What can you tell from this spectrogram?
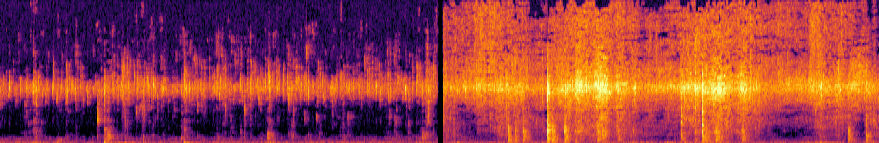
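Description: Faint soft plops and drips as raw mango pieces are dropped by hand into a kadai of hot oil and melted jaggery, over a steady light hiss. The plops get denser and a little louder after about six and a half seconds.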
